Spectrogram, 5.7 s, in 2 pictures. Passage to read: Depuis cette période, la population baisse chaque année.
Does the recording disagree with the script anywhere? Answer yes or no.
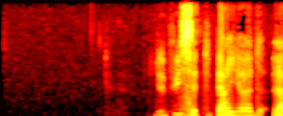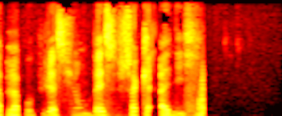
yes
